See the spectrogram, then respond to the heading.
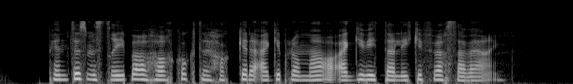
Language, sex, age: Norwegian, female, 20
